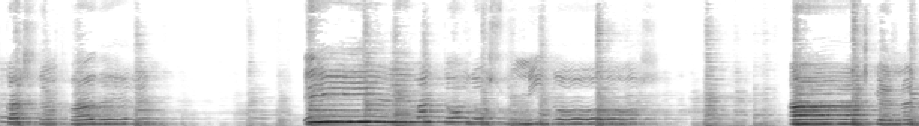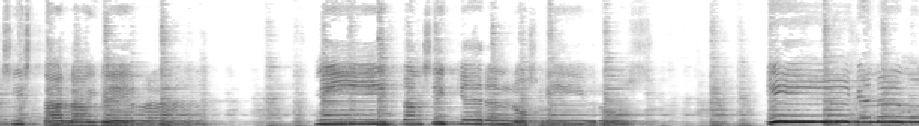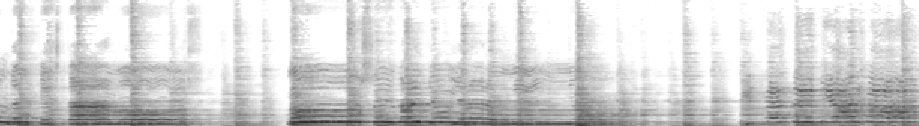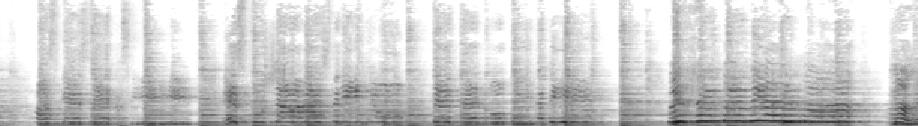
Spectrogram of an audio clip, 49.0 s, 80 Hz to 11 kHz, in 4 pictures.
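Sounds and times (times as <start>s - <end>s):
child singing: 0.0s - 2.3s, 4.0s - 8.8s, 10.5s - 15.1s, 16.4s - 20.9s, 22.4s - 27.2s, 28.3s - 32.9s, 34.4s - 44.7s, 45.6s - 49.0s
acoustic guitar: 0.0s - 49.0s
person singing long notes: 4.0s - 8.8s, 28.4s - 32.9s, 45.7s - 49.0s.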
